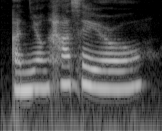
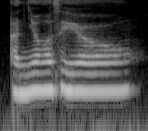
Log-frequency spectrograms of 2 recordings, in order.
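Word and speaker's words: 안녕하세요: And if you just speak this one letter, it's correct to say ha, but native speakers don't say this. We say a. Mhm? Because listen carefully, we don't say annyeonghaseyo, we say annyeonghaseyo. So it's more like a a, not ha.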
